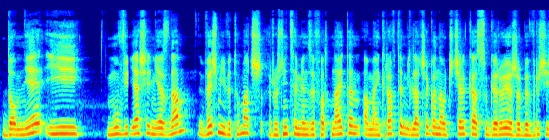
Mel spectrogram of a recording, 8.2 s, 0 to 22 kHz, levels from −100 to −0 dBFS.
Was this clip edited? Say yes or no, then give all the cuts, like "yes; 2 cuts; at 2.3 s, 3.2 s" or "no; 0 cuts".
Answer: yes; 1 cut; at 1.9 s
